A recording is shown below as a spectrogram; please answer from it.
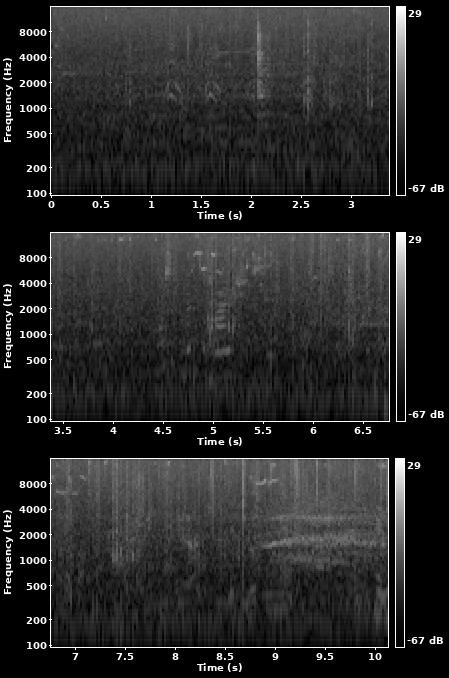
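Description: A horse whinnying near the end, over faint scattered knocks.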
